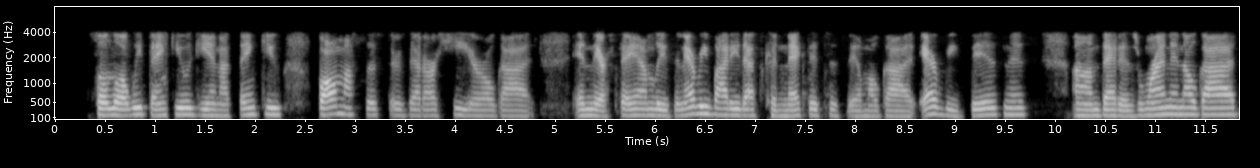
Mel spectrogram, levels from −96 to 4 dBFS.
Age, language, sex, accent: 30-49, English, female, American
